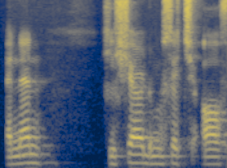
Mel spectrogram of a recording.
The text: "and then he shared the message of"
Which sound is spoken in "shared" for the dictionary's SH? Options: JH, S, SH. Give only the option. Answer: SH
